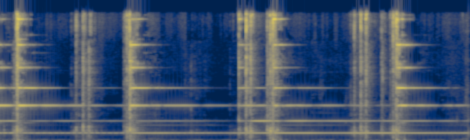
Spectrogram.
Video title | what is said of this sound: Wonder what cool items I will find today? Death Pile Diaries | so it's got a good ring to it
